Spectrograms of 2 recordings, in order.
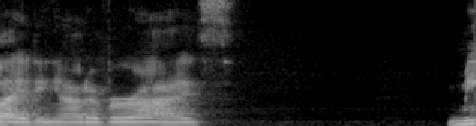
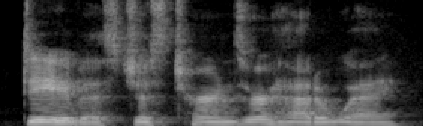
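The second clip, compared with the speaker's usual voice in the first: ordinary delivery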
